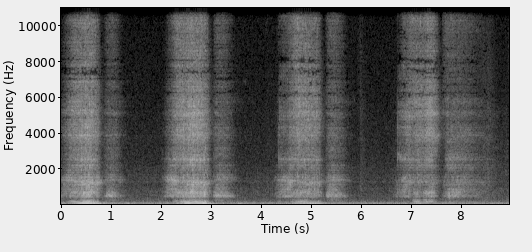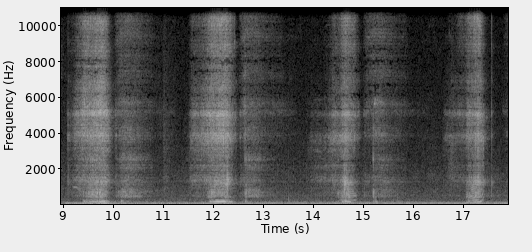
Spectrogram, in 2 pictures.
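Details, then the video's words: Sleeping kitten MiuMiu snores steadily, about one breathy, rasping snore every two to two and a half seconds, each a broad hissy burst with a soft low rumble, in a quiet room. "Cute Kitten Snore! Cute Miumiu Snore"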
